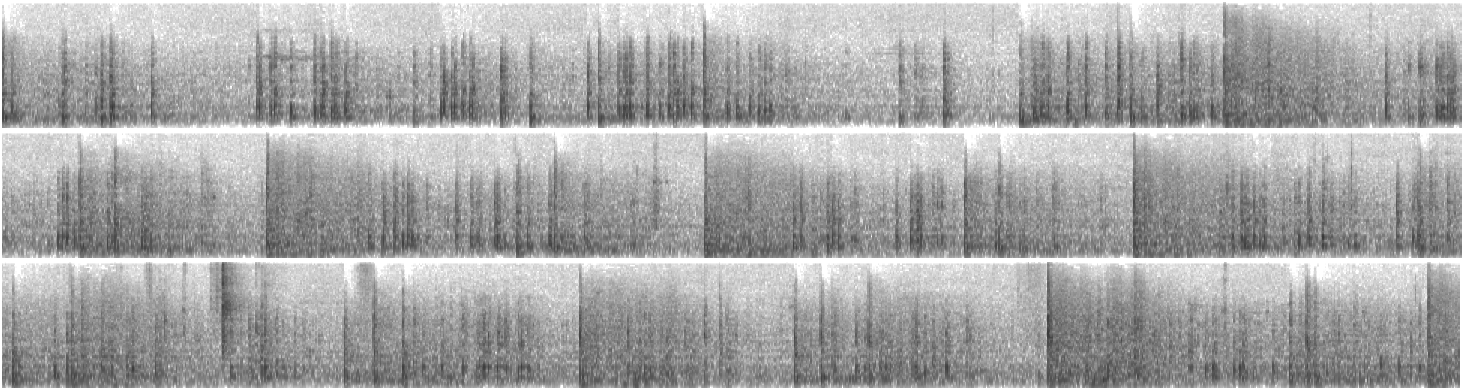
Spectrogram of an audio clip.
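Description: Aerial fireworks display: shells bursting one after another in dense, continuous barrages with crackle, growing heavier about eight seconds in. Music plays underneath.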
